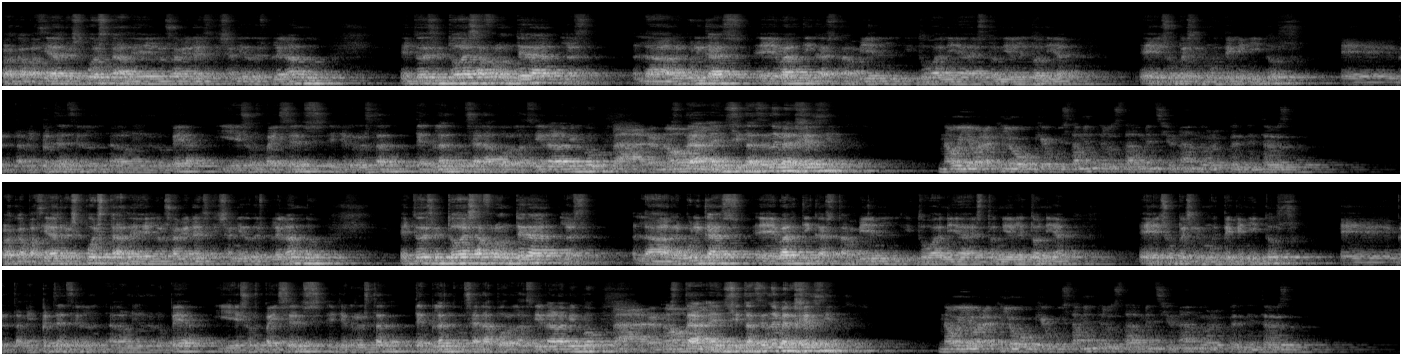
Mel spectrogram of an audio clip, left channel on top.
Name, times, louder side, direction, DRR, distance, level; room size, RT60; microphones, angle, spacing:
voice 1, 0.0-3.6 4.0-5.9 6.3-10.7 11.4-12.9 13.4-20.1 20.6-22.4, right 1 dB, 70° right, 0 dB, 0.4 m, -23 dB
voice 2, 20.1-21.2 23.4-26.8, left 1 dB, 5° right, -4 dB, 0.4 m, -27 dB
2.2 x 2.1 x 2.7 m, 1.2 s
head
